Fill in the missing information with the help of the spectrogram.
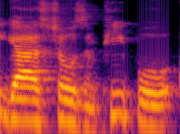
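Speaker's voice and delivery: normal talking voice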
